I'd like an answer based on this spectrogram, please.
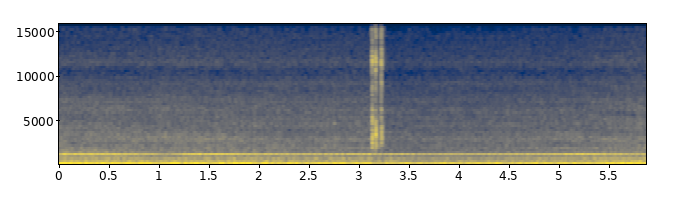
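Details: Likely downstairs furnace unit, call for fan not turning on: steady droning hum, thin high whine, shaky rumbling undertone; blower vibrating. Tech suspects overamping and shutting off, bearings sound clear but loud on startup; will check rated amps and capacitor.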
